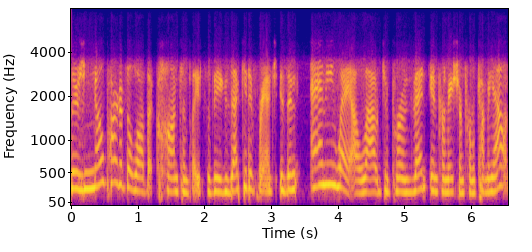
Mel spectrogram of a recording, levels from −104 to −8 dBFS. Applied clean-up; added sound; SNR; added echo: none; none; none; none.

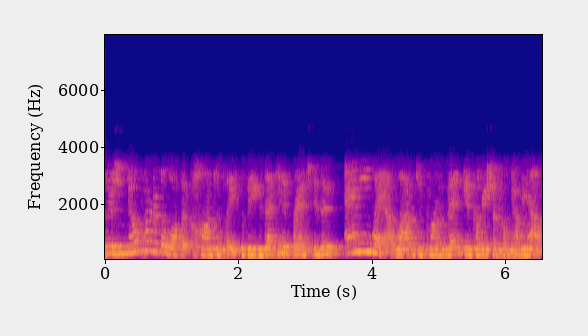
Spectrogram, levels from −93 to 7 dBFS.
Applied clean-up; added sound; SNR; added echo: none; none; none; reverberation time 0.7 s.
